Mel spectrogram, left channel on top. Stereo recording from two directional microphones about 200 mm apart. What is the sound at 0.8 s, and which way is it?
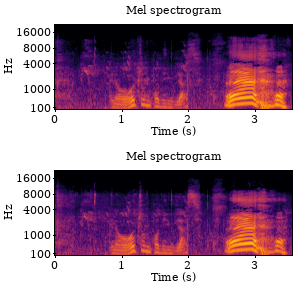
Speech, 45° right (ahead or behind).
